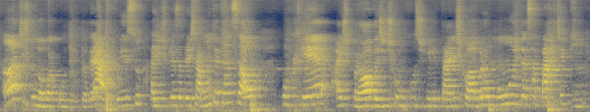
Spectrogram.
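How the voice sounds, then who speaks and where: A woman's voice: a little high, normal speed, a bit bright, slight background noise. A woman teaching a grammar lesson, explaining step by step and often checking in with her students. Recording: very echoey room, voice far from mic.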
